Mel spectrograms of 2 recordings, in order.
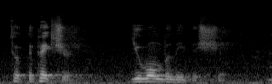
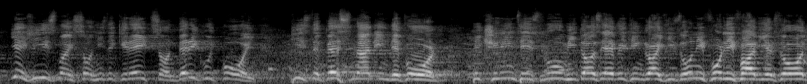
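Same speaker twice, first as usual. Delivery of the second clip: higher, bragging Persian mom voice, getting louder; 4 semitones higher, 3 dB louder than usual. Retold or imitated. Mom bragging about her son to a guest, higher and louder. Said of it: "they start talking for the son".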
